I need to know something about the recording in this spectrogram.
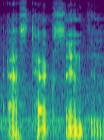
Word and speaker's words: astaxanthin: predominantly in marine plants, known as astaxanthin. That's how you say it.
